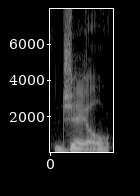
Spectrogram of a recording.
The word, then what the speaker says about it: Gaol: But, they just released this brand new game called Junjiito Maniac and Infinite Jail. It's spelled G A O L, but apparently it is pronounced like jail.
